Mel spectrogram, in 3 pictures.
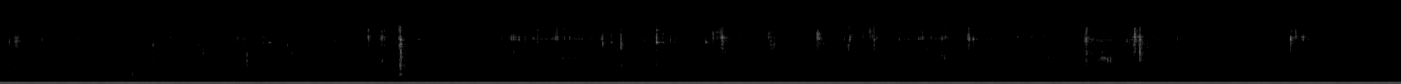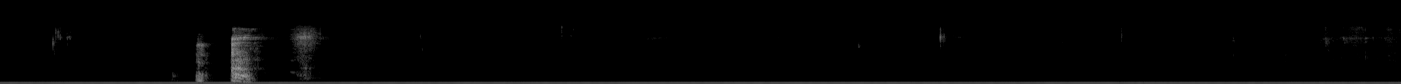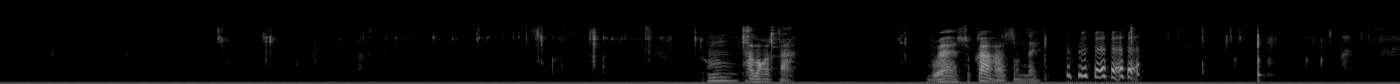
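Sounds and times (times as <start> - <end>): chewing and mouth smacks: 0.0 - 12.0, 12.8 - 15.1, 19.6 - 20.0, 22.5 - 25.4, 26.2 - 35.9, 37.0 - 37.2, 39.5 - 42.0.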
